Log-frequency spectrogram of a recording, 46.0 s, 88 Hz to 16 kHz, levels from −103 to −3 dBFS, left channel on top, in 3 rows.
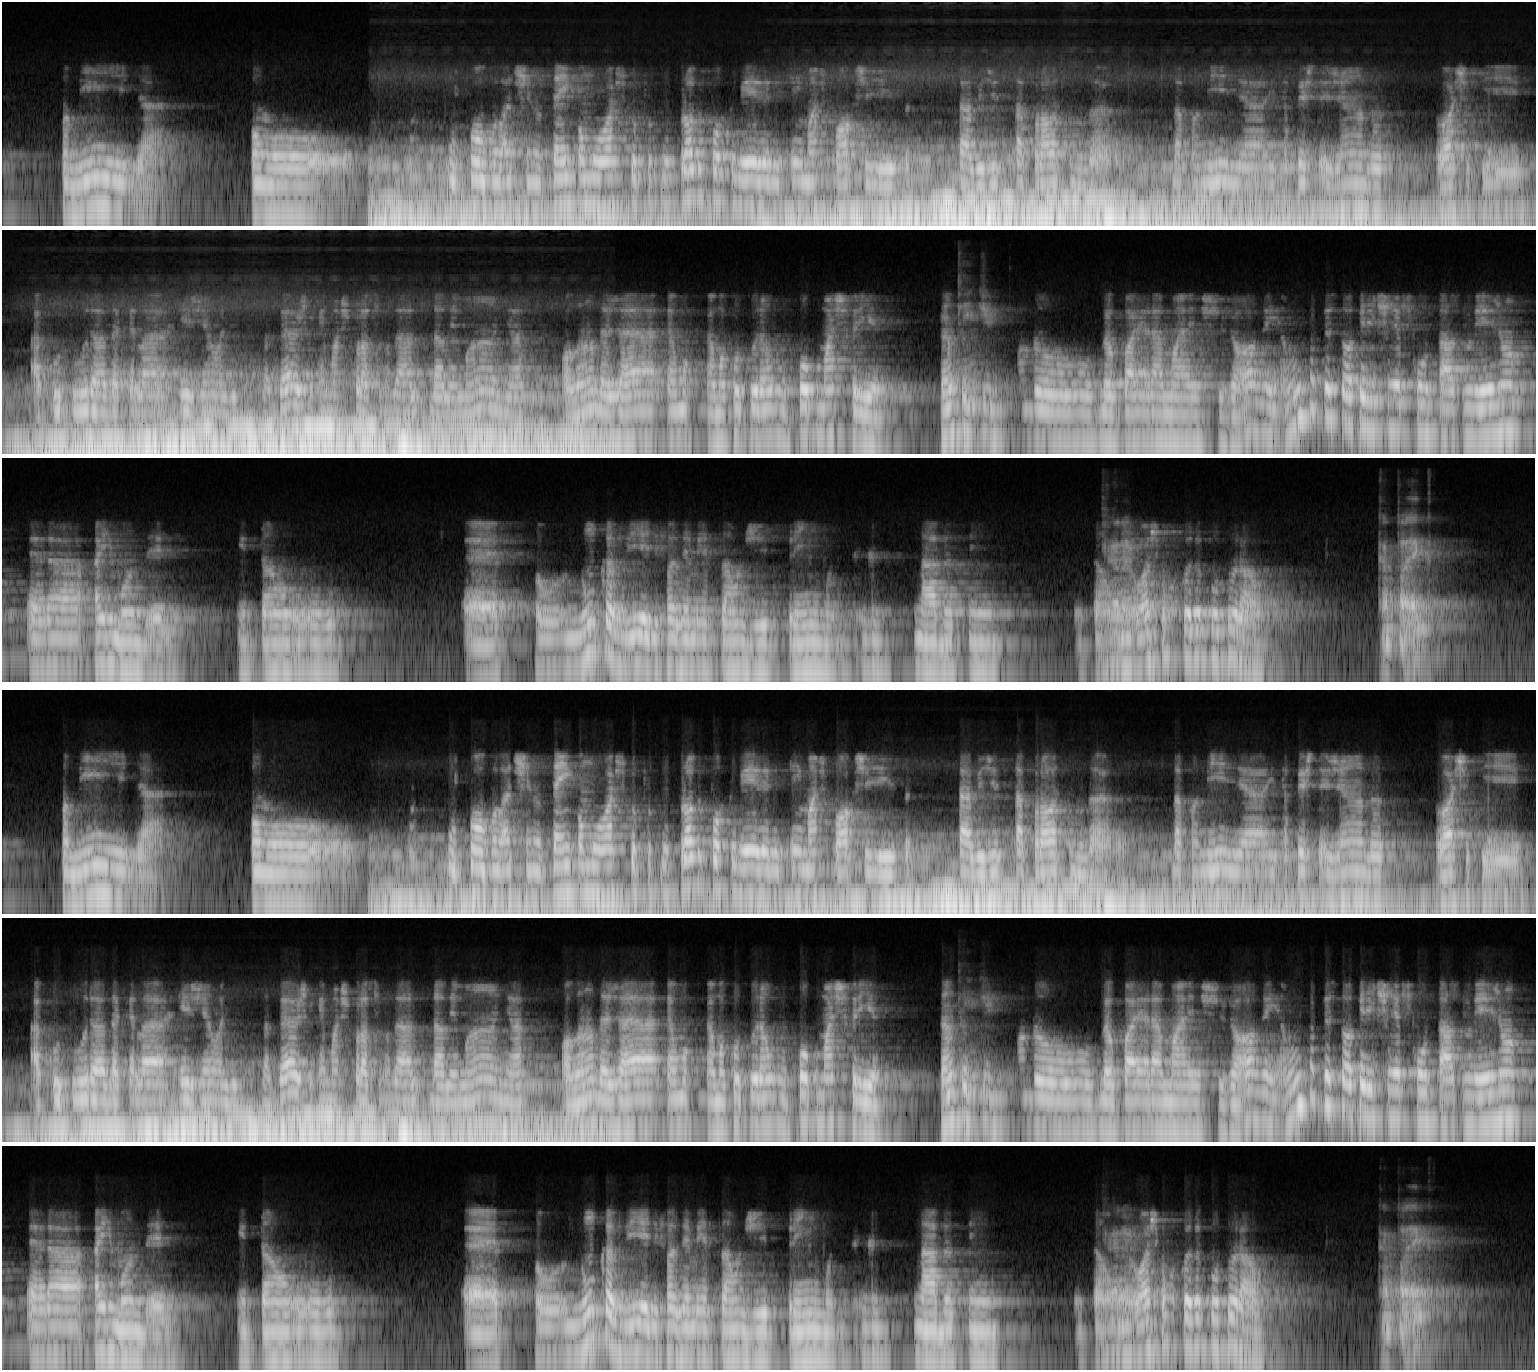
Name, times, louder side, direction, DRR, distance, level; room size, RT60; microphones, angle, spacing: voice 1, 0.6-1.6 2.5-3.5 4.1-4.2 4.5-9.0 9.6-11.2 11.7-13.8 14.3-15.2 15.6-20.6 20.9-24.2 24.7-25.2 25.5-30.5 30.9-32.4 33.0-34.1 35.3-35.7 36.0-39.6 39.8-40.6 41.4-43.3, right 2 dB, 45° right, 11 dB, 0.5 m, -28 dB
sound 1, 3.7-21.5, left 3 dB, 70° left, 0.4 m, -22 dB
voice 2, 24.7-25.4 41.7-42.2 44.4-45.0, left 1 dB, 45° left, 4 dB, 1.1 m, -35 dB
23.5 x 9.4 x 3.4 m, 1.5 s
head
